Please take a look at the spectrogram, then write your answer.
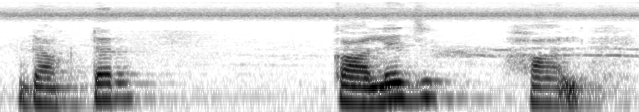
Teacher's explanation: यह ध्वनि आ और औ के बीच स्थिर है। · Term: आगत ध्वनि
